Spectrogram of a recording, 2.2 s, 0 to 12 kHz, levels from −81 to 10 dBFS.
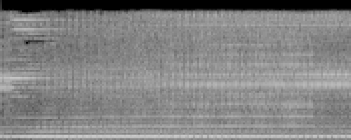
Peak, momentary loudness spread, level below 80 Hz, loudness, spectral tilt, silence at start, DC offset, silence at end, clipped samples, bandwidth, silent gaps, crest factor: -2 dBFS; 2 LU; -34 dBFS; -9 LUFS; -0.5 dB/octave; 0 s; under 0.1%; 0 s; under 0.1%; 11.5 kHz; none; 10 dB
